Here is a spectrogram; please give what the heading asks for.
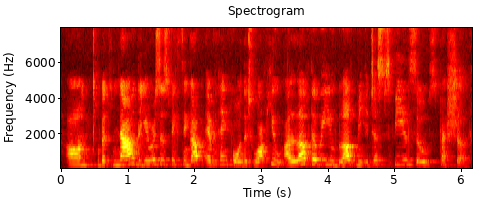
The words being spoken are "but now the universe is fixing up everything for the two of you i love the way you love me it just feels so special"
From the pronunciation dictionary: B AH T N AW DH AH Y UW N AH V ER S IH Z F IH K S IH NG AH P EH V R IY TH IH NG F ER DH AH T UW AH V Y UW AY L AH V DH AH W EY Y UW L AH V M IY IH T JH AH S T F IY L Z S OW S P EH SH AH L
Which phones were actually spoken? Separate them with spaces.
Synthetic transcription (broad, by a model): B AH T N AW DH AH Y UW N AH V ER S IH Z P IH K S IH NG AH P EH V R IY T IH NG F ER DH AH T UW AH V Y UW AY L AH V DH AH W EY Y UW L AH V M IY IH T JH AH S T F IY L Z S OW S P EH SH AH L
